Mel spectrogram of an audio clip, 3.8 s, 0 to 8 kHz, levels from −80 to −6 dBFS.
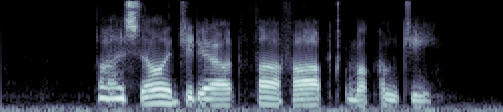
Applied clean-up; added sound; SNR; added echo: neural diffusion model UNIVERSE++.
